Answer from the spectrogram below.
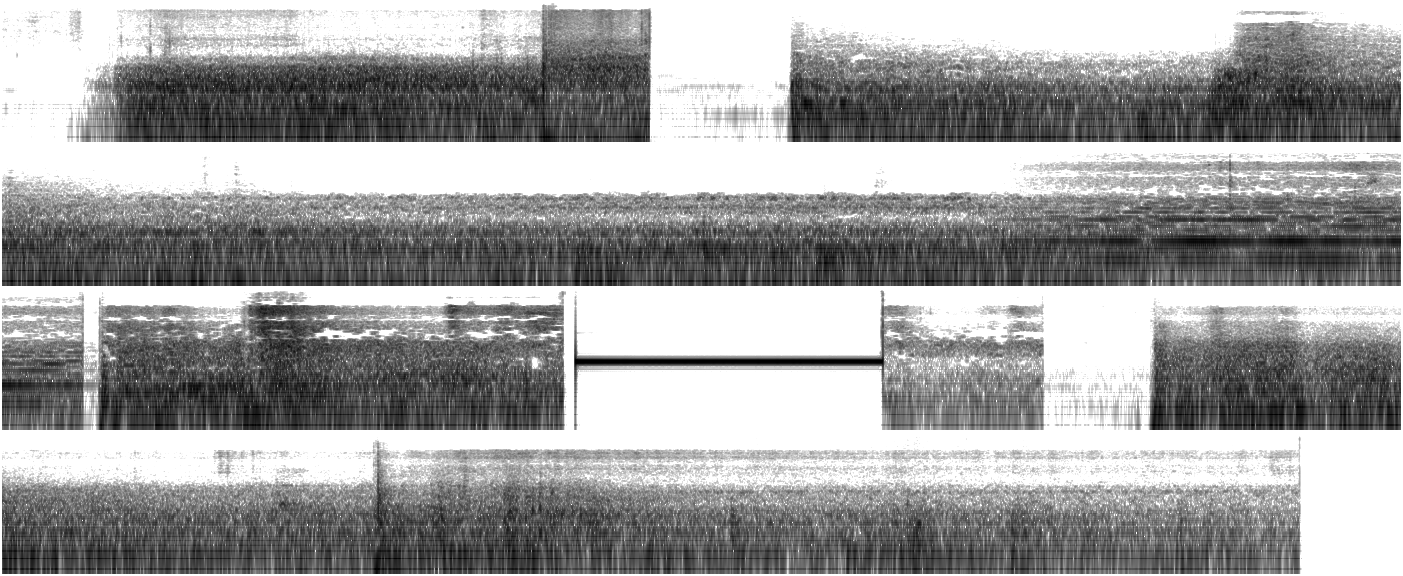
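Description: A loud, continuous droning roar of Iranian Shahed kamikaze drones attacking Kyiv, Ukraine, at night, with booms over the city, broken by abrupt cuts, with a short steady electronic beep partway through and no talking.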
